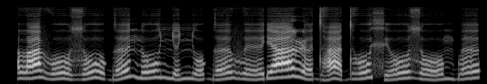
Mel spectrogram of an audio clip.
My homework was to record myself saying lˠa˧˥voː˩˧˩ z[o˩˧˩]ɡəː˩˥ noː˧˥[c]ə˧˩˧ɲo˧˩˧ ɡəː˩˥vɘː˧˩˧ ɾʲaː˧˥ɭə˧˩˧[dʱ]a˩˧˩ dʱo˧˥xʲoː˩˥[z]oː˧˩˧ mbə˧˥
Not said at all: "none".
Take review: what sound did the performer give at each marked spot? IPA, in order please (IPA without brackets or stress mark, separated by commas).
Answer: oː˩˧˩, ɲ, dʱ, z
